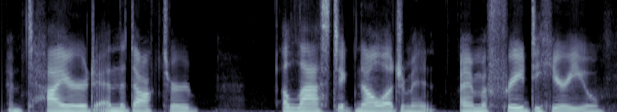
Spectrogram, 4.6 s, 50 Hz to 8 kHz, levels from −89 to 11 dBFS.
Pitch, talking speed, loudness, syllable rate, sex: 190 Hz, 170 wpm, -19 LUFS, 5.5 syllables/s, female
